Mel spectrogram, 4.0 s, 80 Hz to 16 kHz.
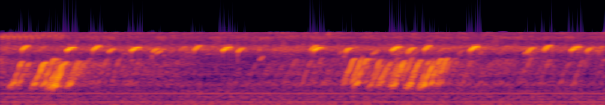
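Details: At Gowrie dam waterhole, Djuma Game Reserve, Sabi Sand, South Africa, at 19:35 on 14 January 2021, White-faced whistling ducks give clear, high, overlapping whistles several times a second, with lower rasping sweeps mixed in over a faint hum.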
